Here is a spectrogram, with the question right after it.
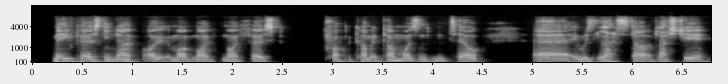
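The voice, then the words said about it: Birmingham accent. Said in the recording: “I live near Birmingham, and as you could probably tell with my awful accent”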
